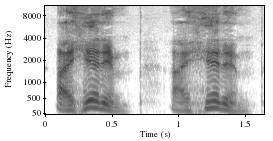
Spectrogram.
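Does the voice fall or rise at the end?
fall. The voice falls at the end like a statement.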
